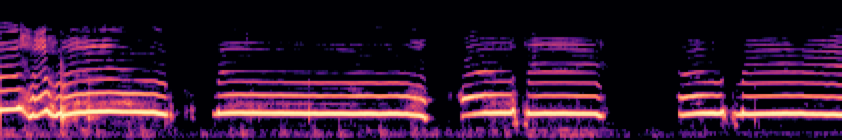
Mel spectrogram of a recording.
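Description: A child's voice giving a series of long, held cries at one steady high pitch, about five of them, each a second or two long and dipping in pitch at the very end. These are play-acted cries for the toys.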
